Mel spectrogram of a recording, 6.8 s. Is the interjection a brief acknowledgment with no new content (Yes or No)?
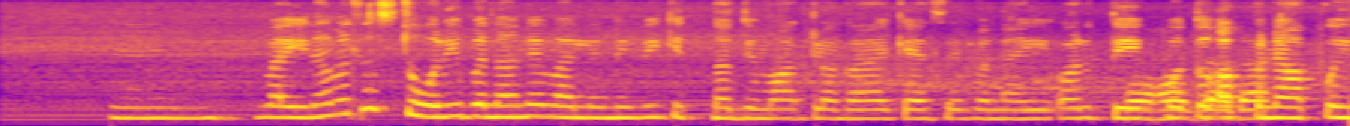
Yes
